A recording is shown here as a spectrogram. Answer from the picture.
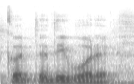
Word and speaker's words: Côte d'Ivoire: I was finding it difficult to pronounce it. Yeah, it's Côte d'Ivoire.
